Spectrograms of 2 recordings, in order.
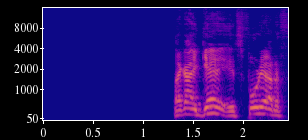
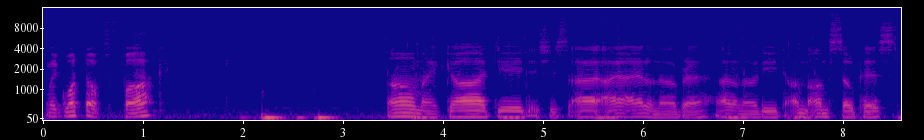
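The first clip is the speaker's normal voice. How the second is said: much softer, drained and low, trailing off; defeated mutter; 7 semitones lower, 10 dB quieter than usual. Real, not acted. Streamer defeated by the impossible challenge, drained and soft. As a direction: sink into resigned frustration. Deflated after seeing the requirements.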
